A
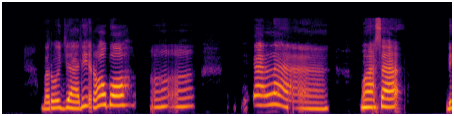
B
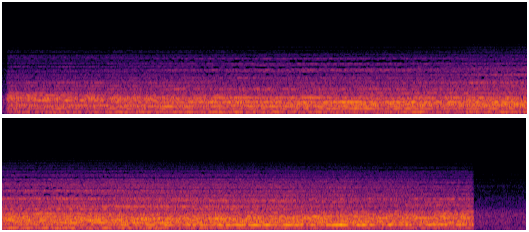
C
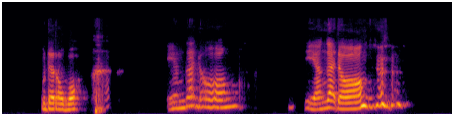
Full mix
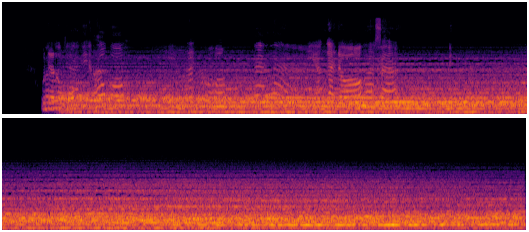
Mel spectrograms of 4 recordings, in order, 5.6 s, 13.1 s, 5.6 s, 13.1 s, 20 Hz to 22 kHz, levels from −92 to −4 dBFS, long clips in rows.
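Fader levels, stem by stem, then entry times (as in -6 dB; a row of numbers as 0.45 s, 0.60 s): -17.5 dB, +2.5 dB, -14.5 dB; 0.00 s, 0.65 s, 0.00 s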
